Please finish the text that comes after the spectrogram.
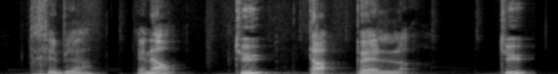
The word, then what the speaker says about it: t'appelles: With an S at the end that you don't pronounce.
